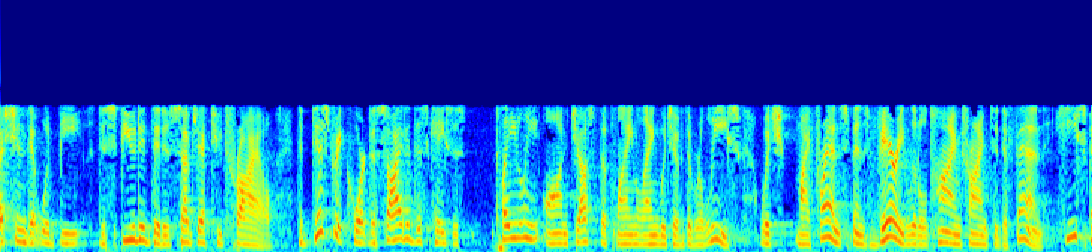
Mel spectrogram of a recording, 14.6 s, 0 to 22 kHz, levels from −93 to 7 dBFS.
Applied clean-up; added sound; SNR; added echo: none; none; none; none.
